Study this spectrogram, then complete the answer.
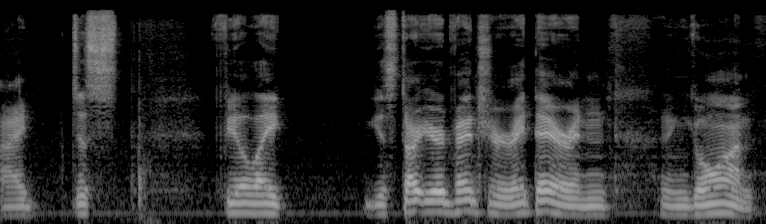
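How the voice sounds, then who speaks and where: Keeping a moderate pace, a man talks with fairly even intonation. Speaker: gaming youtuber. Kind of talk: casual vlog. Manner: halting, filler words.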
